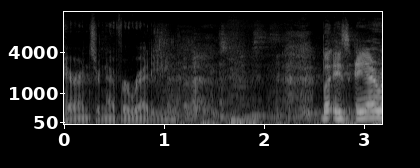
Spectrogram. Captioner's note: laughter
